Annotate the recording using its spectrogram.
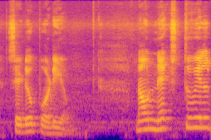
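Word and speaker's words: pseudopodium: So these are called the false feet या सेडोपोडियम. PSE से start होता है इसकी स्पेलिंग, सेडोपोडियम.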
